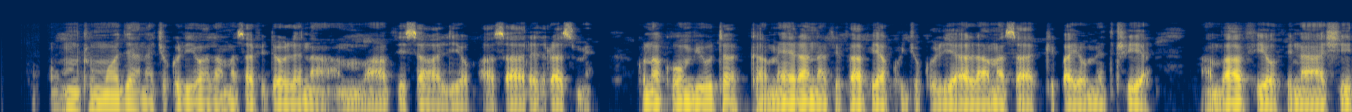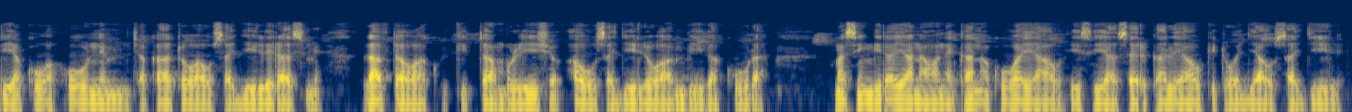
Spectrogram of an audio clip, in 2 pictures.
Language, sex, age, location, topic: Swahili, male, 25-35, Nakuru, government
